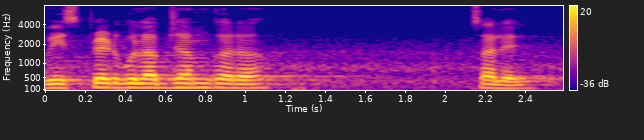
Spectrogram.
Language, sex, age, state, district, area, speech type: Marathi, male, 30-45, Maharashtra, Sindhudurg, rural, spontaneous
